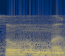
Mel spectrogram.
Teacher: ثم تھا نرمی سے ادا ہوگا، میم مشدد پہ غنہ ہے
